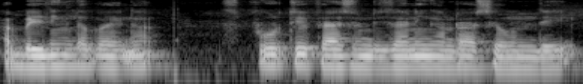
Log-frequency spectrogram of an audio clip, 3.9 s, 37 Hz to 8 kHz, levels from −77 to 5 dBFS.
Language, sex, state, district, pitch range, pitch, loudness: Telugu, male, Telangana, Mahabubabad, 110-115 Hz, 110 Hz, -19 LUFS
